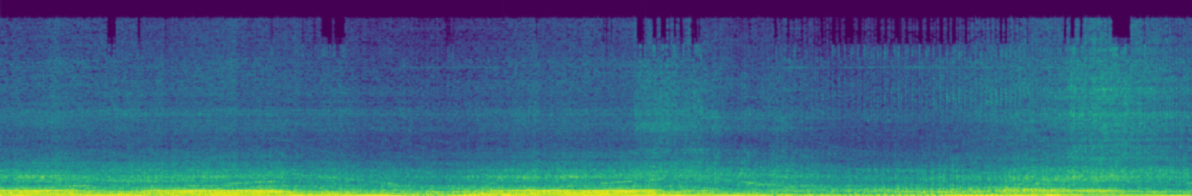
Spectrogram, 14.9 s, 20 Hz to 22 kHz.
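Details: BMW C600 scooter twin idling and blipped, with a busy metallic rattle riding under the engine note; suspected timing chain noise, not confirmed.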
